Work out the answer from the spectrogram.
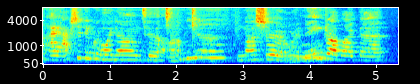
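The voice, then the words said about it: Hoarse, nearly lost voice. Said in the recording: “My voice is pretty much gone. Usually it happens, but this is a little extra.”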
